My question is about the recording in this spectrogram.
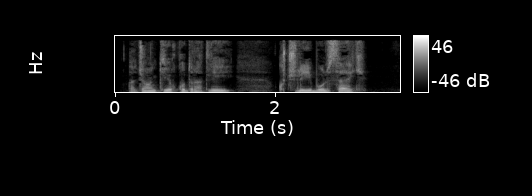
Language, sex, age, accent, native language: Uzbek, male, 19-29, Toshkent shahri, Uzbek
